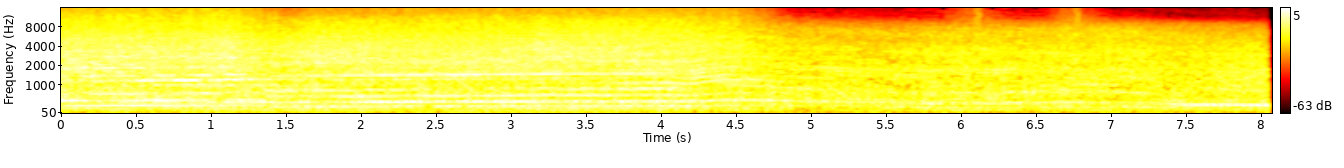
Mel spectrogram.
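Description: A classic 1966 McLaren leads a pack of race cars at the start of a video game race at Long Beach, with loud, steady engine drones that rise and shift in pitch as the cars accelerate together.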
